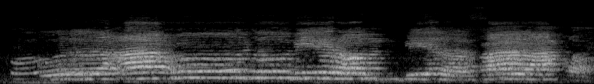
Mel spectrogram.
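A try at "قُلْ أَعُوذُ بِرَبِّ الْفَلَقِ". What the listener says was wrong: Ya, jadi kul ya, qi itu qi ya. Bukan kul itu kaf. Ya, a'udzu pakai titik jadi zu. Qul a'udzu birabbil falaq.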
